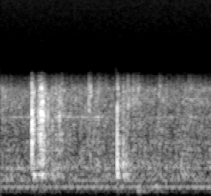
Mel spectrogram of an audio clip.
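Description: Someone biting and chewing a candy-coated peanut M&M: two short faint crunches, one about a third of a second in and a sharper click just after a second in, over a low steady hum.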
